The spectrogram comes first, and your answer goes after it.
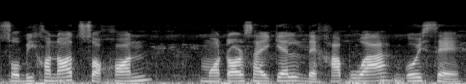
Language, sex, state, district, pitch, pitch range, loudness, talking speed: Assamese, male, Assam, Sonitpur, 150 Hz, 145-165 Hz, -14 LUFS, 75 wpm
